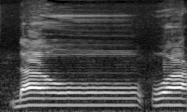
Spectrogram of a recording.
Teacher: huruf da yang berharokat tanwin dimasukkan ke huruf wa-nya, jadi didengungkan 2 harkat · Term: idgham bigunnah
